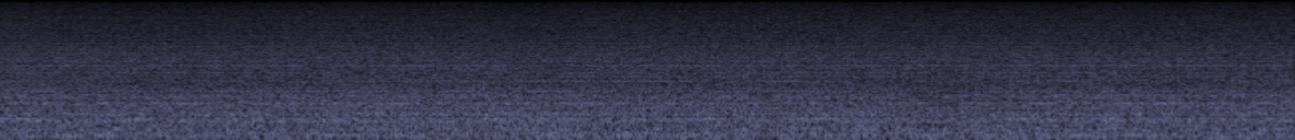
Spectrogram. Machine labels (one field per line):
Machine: fan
